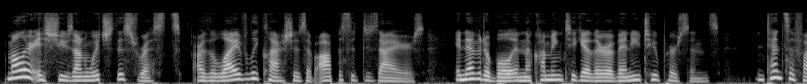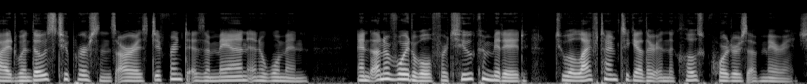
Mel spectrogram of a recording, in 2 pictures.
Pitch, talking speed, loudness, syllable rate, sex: 185 Hz, 195 wpm, -19 LUFS, 6.6 syllables/s, female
